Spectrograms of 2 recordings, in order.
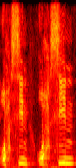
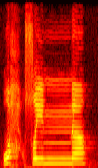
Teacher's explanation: jangan nanti sod tu tak tebal, nanti jadi sin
